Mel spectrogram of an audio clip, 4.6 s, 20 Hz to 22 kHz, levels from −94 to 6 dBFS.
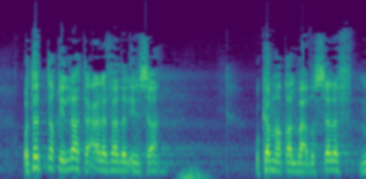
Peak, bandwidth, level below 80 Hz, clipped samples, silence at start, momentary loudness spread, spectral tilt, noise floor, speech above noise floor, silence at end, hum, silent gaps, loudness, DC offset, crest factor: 0 dBFS; 12.5 kHz; -42 dBFS; under 0.1%; 0.3 s; 4 LU; -3 dB/octave; -45 dBFS; 30 dB; 0 s; none; none; -14 LUFS; under 0.1%; 16 dB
